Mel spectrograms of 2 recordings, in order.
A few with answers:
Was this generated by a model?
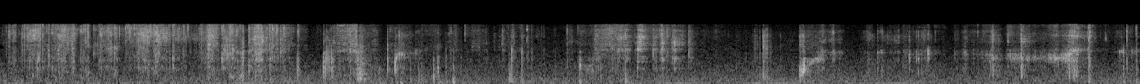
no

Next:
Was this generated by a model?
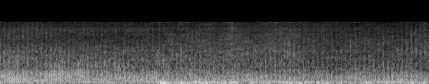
yes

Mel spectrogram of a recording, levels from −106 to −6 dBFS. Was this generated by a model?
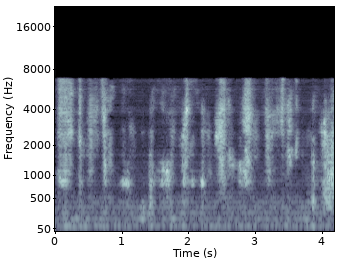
yes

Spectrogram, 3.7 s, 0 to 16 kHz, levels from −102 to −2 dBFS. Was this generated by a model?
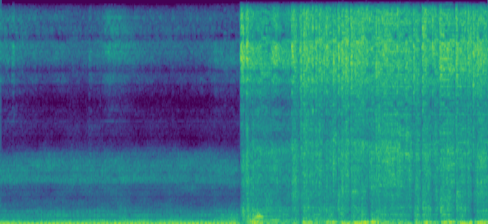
yes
